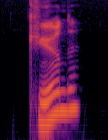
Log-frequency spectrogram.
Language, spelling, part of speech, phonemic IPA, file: French, kurde, adjective / noun, /kyʁd/, Fr-kurde.ogg
- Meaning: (adjective) Kurdish; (noun) Kurdish (language of Kurdistan)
